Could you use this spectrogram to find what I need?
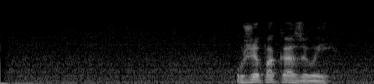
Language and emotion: Russian, neutral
